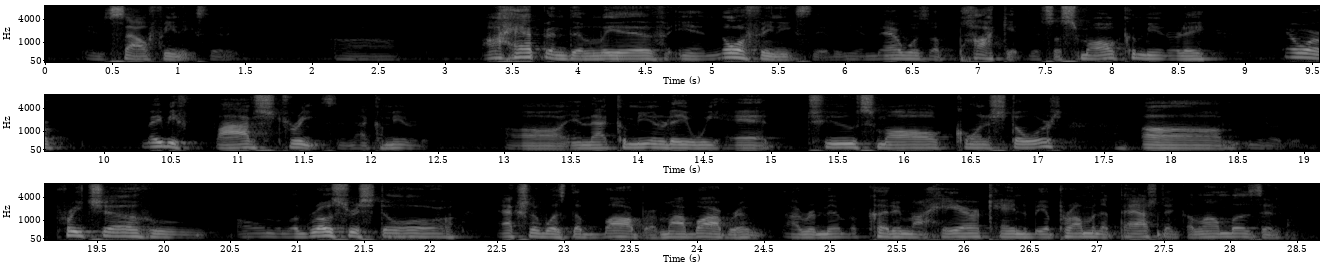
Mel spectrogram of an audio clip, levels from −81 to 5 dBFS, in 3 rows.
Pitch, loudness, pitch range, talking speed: 125 Hz, -43 LUFS, 115-130 Hz, 145 wpm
